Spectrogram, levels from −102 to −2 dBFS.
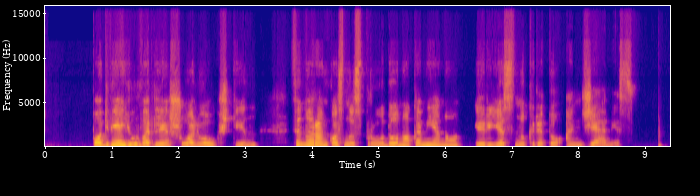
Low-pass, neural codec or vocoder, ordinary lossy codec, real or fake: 14.4 kHz; codec, 44.1 kHz, 7.8 kbps, DAC; Opus, 16 kbps; fake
